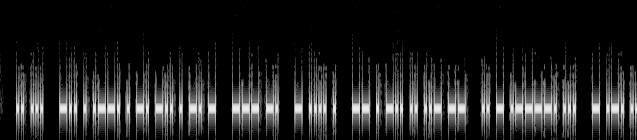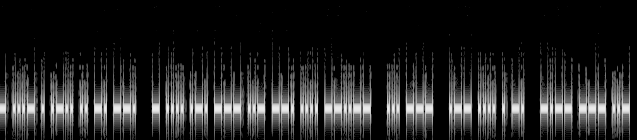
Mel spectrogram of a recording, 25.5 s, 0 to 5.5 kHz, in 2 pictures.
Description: Morse code, heard as a keyed tone, about 25 wpm, 600 Hz. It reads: IS DEPENDENT ON THE MEDIUM IT'S TRAVELING THROUGH, SO WHEN YOU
